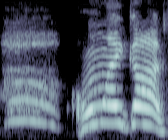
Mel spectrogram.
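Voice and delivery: slow, high gasping oh my God; gasped oh my God. Retold or imitated. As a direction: draw it out in alarm. Gasps on seeing the ex.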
